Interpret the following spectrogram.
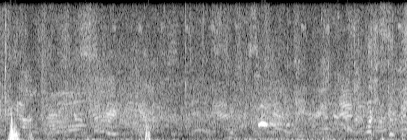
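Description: Horse cantering around a show-jumping course, its hoofbeats on the arena footing heard under spectators' low talk. There are three louder low thumps: the loudest right at the start, one about a second and a half in, and one near the end.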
